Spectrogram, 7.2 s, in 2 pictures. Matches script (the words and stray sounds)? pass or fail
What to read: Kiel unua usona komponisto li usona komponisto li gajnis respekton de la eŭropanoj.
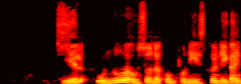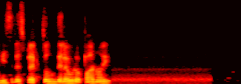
fail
